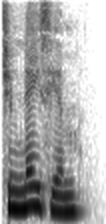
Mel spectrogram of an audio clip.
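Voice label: "gymnasium", British English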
